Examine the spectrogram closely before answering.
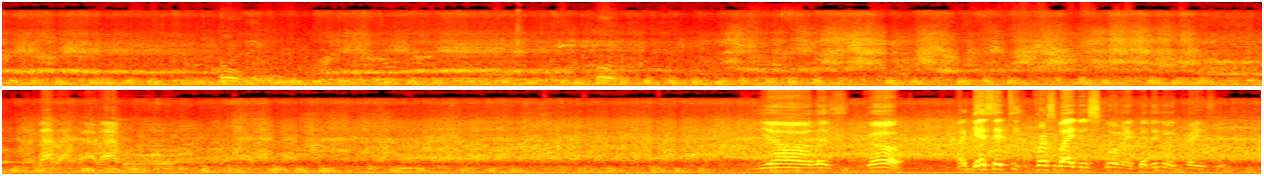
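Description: A stadium crowd chants and roars steadily, heard through speakers.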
